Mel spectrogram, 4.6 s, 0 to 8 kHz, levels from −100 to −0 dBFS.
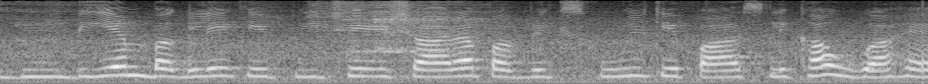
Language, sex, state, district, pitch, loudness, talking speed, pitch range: Hindi, female, Uttar Pradesh, Deoria, 265 Hz, -17 LUFS, 155 wpm, 255-285 Hz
